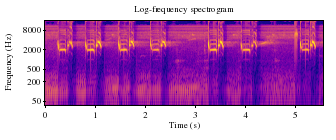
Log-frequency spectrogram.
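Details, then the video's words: Lively male red prinia (prenjak merah): evenly spaced bursts of high, sharp chirps about every half second, each burst a quick double or triple note, with a pause midway. "Prenjak Merah Gacor cocok untuk masteran dan pancingan prenjak bahan ‼️prenjak birds singing ‼️"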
